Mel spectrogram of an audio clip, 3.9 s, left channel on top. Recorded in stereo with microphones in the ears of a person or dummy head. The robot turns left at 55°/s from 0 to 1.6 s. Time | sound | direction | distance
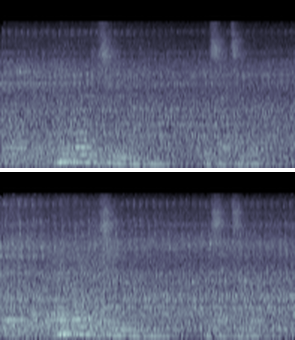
0.8 | a man speaking | 145° right | 1.2 m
